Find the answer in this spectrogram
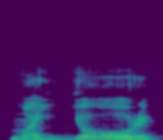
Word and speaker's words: майори: наголошений у слові майори майори наголошений голосний о наголос падає на другий склад підведемо підсумок уроку і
